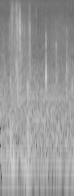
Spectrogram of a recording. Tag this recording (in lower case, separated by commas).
walk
